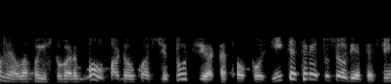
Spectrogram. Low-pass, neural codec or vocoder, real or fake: 3.6 kHz; codec, 16 kHz, 1 kbps, X-Codec, HuBERT features, trained on balanced general audio; fake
